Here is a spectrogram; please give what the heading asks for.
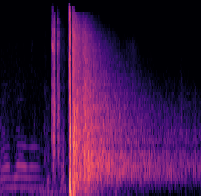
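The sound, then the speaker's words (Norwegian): A musket fires at a shooting range during a precision test. A short sharp crack is followed a moment later by a louder blast whose long, hissing tail slowly fades. A voice is faintly heard just before. “nå skal han ta oss med på skytebanen for å teste muskettenes presisjonsnivå”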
